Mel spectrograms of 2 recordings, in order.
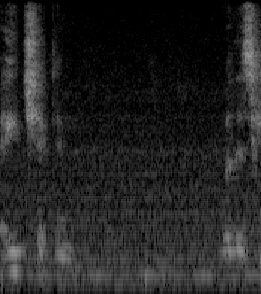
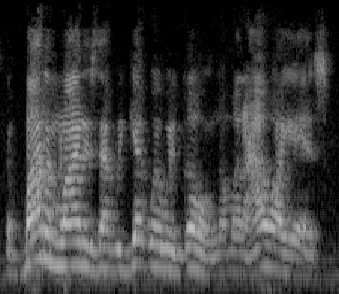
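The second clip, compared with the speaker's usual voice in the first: insistent arguing; 5 semitones higher, 7 dB louder than usual. Retold or imitated. Retelling his argument over asking directions.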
